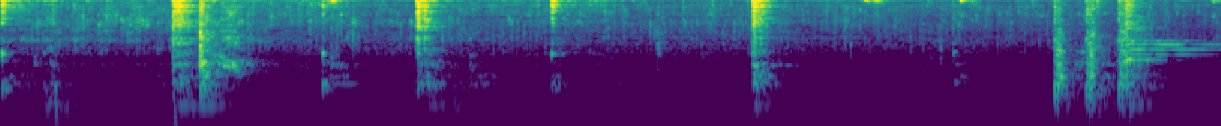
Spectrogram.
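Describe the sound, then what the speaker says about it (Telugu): Bitter gourd stir-fries in a pan under repeated stirring: sharp scrapes and clattering bursts of the spatula rise out of a quieter sizzle, coming in irregular strokes. "కాకరకాయ దీనికి మనం తిప్పుతానే ఉండాలి, మాడిపోతుంది కింద"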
